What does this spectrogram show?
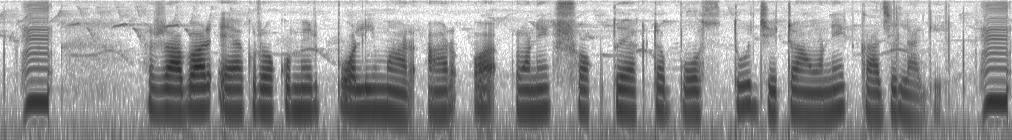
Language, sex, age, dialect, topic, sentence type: Bengali, female, 18-24, Northern/Varendri, agriculture, statement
